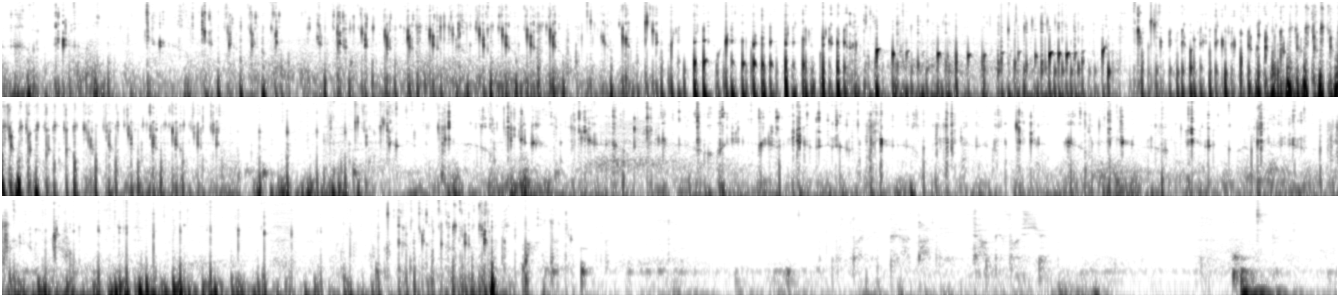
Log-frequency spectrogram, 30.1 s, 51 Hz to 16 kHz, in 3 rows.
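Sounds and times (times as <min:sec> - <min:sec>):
mouth squelching: 0:00.0 - 0:24.5
lip smacks: 0:00.0 - 0:24.6
wet tongue clicks: 0:00.0 - 0:24.6.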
